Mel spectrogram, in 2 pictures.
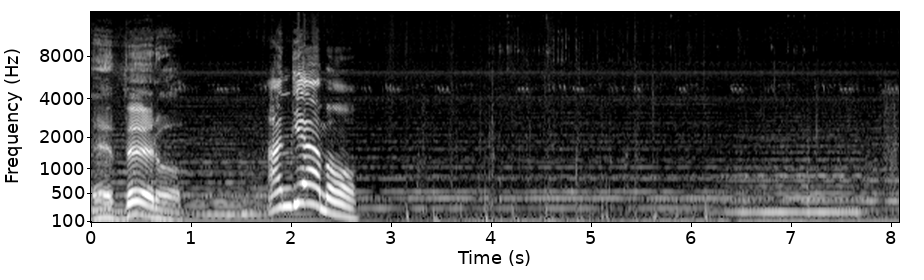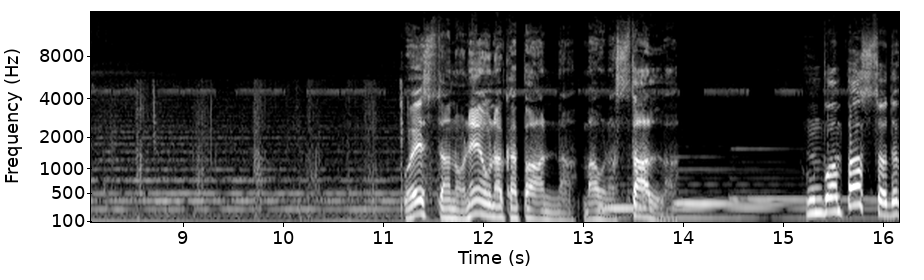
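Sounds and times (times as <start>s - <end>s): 
speech: 0.0s - 1.0s, 1.8s - 2.8s, 11.2s - 14.1s, 15.2s - 16.1s
sustained musical backdrop: 0.0s - 16.1s
horses' hooves clip-clopping: 2.6s - 11.4s.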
